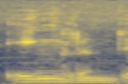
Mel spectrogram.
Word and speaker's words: England: also ask yourself why england is so sad and yet it is spelt with the letter e and it is pronounced as an i i also think of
